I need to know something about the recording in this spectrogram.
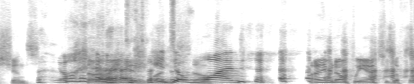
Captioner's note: laughing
